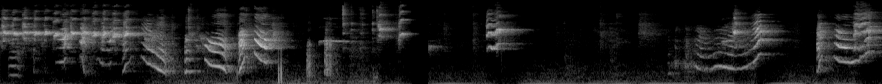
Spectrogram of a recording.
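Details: Bursts of screechy, sliding chirps and squeaks from an Indian ringneck parakeet, with long quiet stretches in the middle before a final run of wavering, bending calls.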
